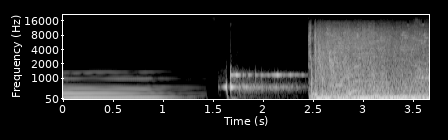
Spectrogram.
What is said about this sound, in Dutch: Explosie in het flatgebouw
